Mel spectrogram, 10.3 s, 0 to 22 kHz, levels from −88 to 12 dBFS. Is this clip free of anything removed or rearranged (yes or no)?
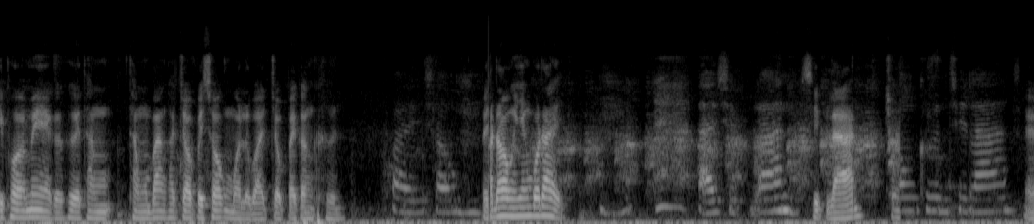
no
